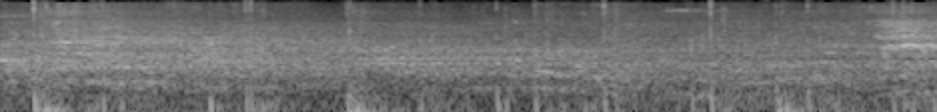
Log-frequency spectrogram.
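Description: Badminton rackets strike a shuttlecock back and forth in a large echoing hall.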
